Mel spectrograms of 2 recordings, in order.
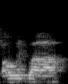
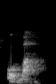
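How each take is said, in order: First: The first vowel is an English-style O sound. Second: The first vowel is a Muskogee-style O sound. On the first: The speaker calls it wrong. "That's the English O" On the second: The speaker calls it right. "like the Muskogee does, That's the right way to say it"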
